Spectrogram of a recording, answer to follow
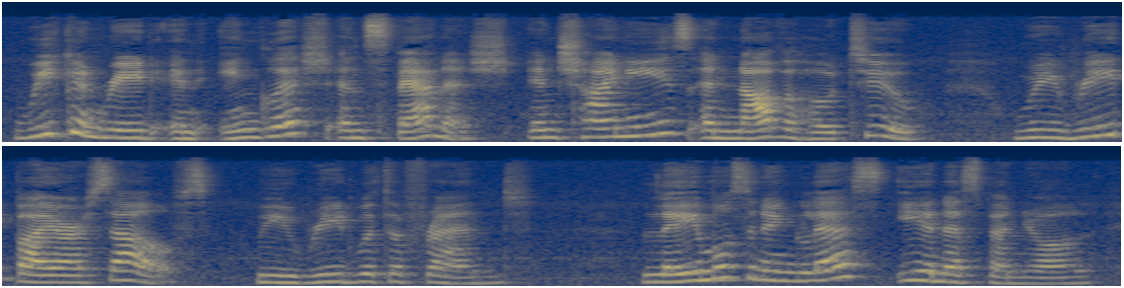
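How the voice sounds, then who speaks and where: A woman presenting a bilingual picture-book read-aloud with casual commentary, expressive when reading and softer when commenting. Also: mid-range voice.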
